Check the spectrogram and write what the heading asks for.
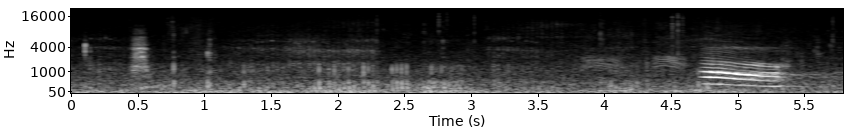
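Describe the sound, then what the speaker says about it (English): A cat purrs softly while being petted in the video game Hogwarts Legacy, a faint continuous rumble, then a brief louder animal call near the end; no one speaks. "I wanted to pet the cat first."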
